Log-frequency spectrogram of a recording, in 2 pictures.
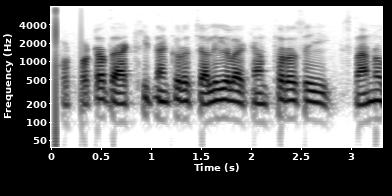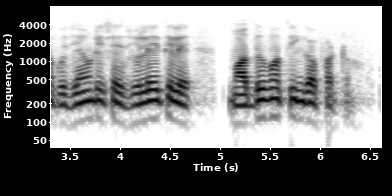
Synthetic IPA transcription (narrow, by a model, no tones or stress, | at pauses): pʰɔʈɔʈat̪ɔakʰit̪ãŋkɔɾɔt͡ʃaliɡɔlakant̪ʰɔɾɔsejst̪ʰanɔkud͡ʒew̃ɳʈised͡ʒʱulejt̪ʰile | mɔd̪ʱumɔt̪iŋɡɔpʰɔʈɔ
